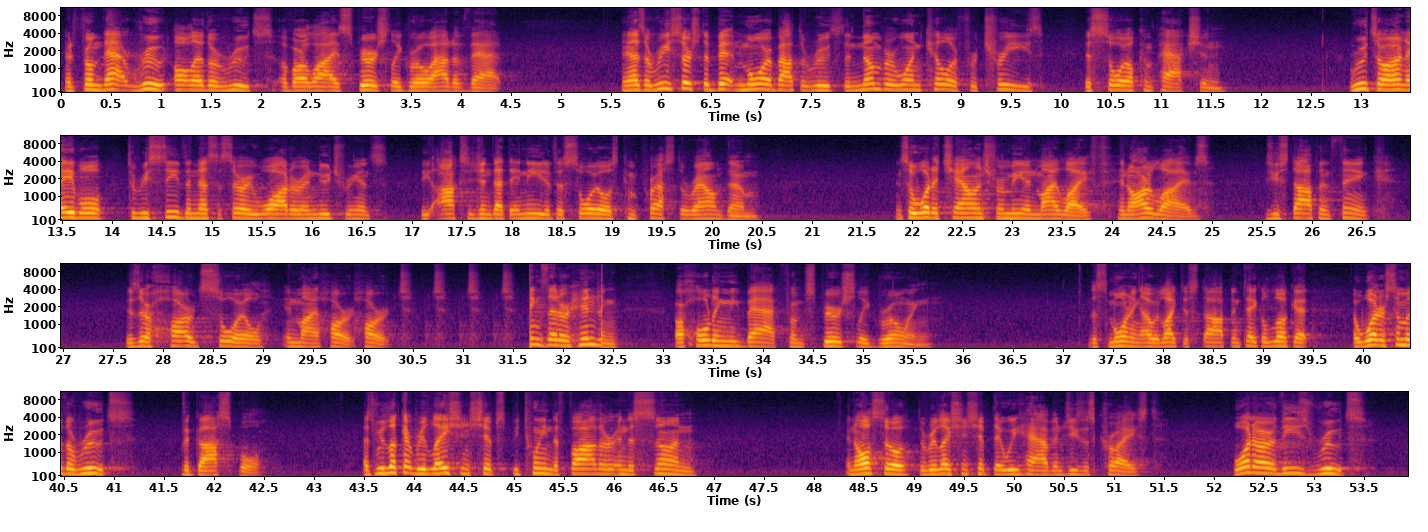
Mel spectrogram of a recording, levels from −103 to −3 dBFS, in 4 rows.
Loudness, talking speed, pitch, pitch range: -22 LUFS, 155 wpm, 160 Hz, 130-180 Hz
